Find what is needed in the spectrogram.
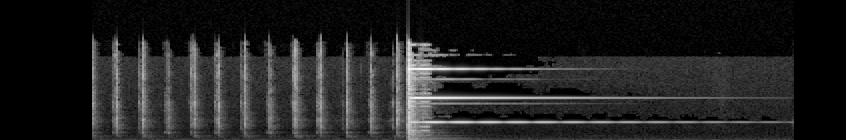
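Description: Countdown timer sound effect: a clock ticking about four times a second for about three seconds, then a single bell ding that rings out and slowly fades, marking time up.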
